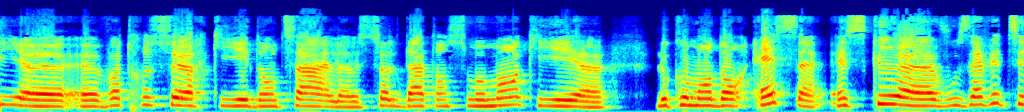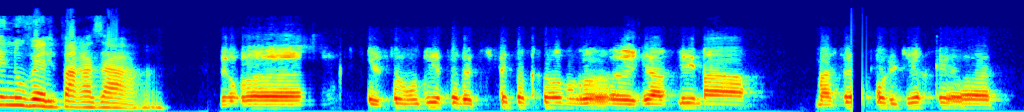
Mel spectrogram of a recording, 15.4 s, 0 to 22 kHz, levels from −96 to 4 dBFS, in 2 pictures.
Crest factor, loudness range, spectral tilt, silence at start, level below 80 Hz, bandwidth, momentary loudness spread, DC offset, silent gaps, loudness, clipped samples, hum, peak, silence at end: 12 dB; 5 LU; -5 dB/octave; 0 s; -56 dBFS; 12.5 kHz; 10 LU; 0.1%; 14.09-14.13 s; -13 LUFS; under 0.1%; none; 0 dBFS; 0.2 s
